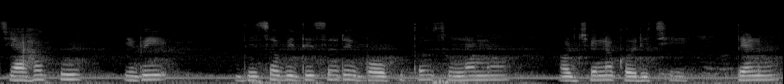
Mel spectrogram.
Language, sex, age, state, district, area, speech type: Odia, female, 18-30, Odisha, Sundergarh, urban, spontaneous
